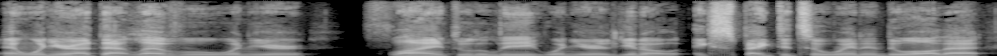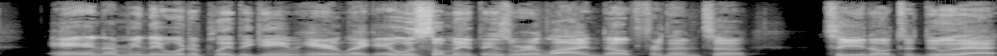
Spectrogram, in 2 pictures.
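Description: A very fast pace with ordinary pitch variation on a very clean recording with a silent background. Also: man, fairly low pitch for a man. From Rhode Island, US (Pawtucket). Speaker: sports journalist. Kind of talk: casual chat. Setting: backyard.

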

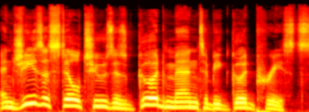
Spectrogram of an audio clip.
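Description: Recorded very cleanly against a silent background, a man with an American accent and a fairly high pitch speaks very slowly in a passionate tone with very wide pitch swings. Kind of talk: preacher-style homily. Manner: earnest, passionate, exhorting; rallying, urgent call to action.

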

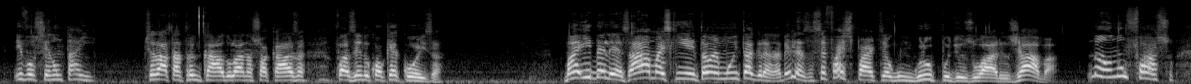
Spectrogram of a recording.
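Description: Animated in tone, the voice moves at a moderate pace with very wide pitch swings and a dry, close sound with no echo. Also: man, high pitch for a man. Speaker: podcast host and university professor. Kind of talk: pep talk. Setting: solo podcast. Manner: animated, fired-up and emphatic, casual with slang and swearing.

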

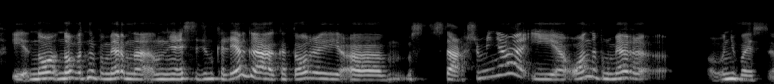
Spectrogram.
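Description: Here a woman speaks at a high pitch. Her tone is bright and sharp. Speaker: Russian expat wife. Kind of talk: casual chat. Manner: hesitant, many fillers.

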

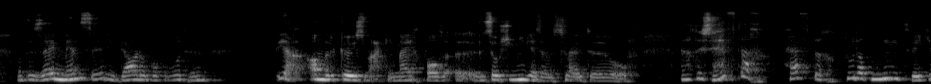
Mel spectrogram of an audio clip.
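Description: A woman's somewhat breathy voice, dark and mellow in tone, at a fairly high pitch, a moderate pace, and with ordinary pitch variation. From Netherlands, Westland (South Holland). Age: 20s. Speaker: entrepreneur and personal development coach. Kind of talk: podcast interview. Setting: video call.

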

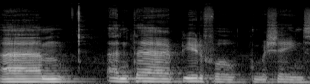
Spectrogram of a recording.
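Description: Over noticeable background noise and audible room echo, a man speaks at a medium pitch in a flat, monotone delivery. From Cheltenham, England. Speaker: letterpress printer. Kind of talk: interview conversation. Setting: office studio. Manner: hesitant, many fillers.

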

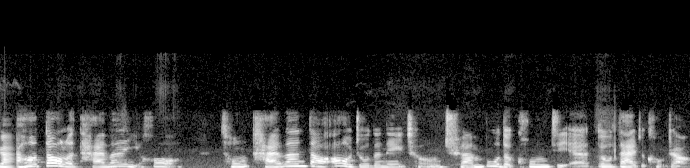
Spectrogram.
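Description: A woman's bright, sharp voice, fairly high in pitch, at a fairly slow pace with lively intonation. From Beijing, China. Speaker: recovered COVID patient sharing experience. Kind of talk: interview conversation.

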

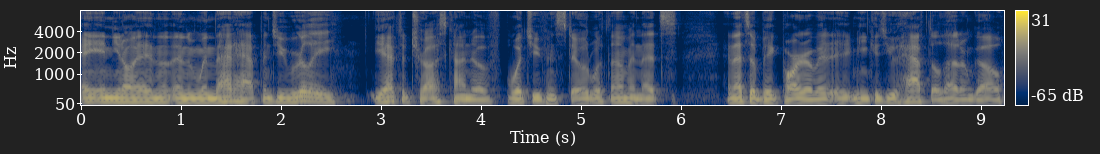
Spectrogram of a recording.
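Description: In a very clean recording with a silent background, a man speaks in a flat monotone. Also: medium pitch for a man, moderate pace. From US, moved often; teen years in Virginia Beach. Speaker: father sharing parenting story. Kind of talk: casual interview. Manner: halting, many repetitions.

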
